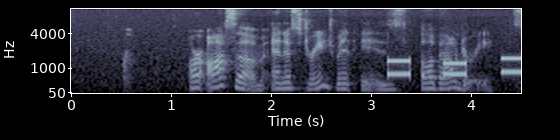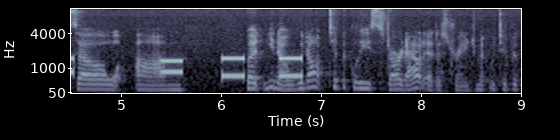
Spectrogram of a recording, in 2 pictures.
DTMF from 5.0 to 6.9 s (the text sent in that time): 833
